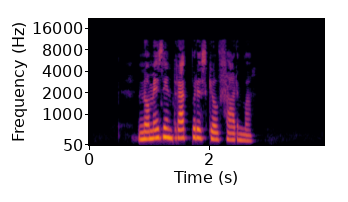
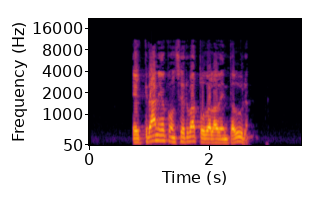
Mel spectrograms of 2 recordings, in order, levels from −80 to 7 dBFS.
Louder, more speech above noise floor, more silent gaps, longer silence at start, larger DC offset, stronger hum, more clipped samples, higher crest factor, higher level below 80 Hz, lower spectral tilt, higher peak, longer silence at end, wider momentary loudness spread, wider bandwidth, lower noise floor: second, -21 LUFS vs -12 LUFS; about the same, 54 dB vs 54 dB; neither; about the same, 0.8 s vs 0.75 s; neither; neither; neither; first, 20 dB vs 14 dB; second, -76 dBFS vs -50 dBFS; about the same, -4.5 dB/octave vs -5.5 dB/octave; second, -4 dBFS vs 0 dBFS; first, 1.2 s vs 0.9 s; first, 11 LU vs 6 LU; about the same, 11.5 kHz vs 11.5 kHz; first, -74 dBFS vs -65 dBFS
